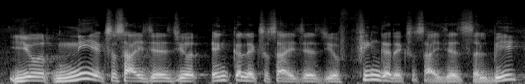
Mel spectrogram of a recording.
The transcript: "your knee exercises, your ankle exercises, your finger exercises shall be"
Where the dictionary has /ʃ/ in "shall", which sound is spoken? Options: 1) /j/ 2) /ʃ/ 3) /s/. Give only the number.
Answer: 3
